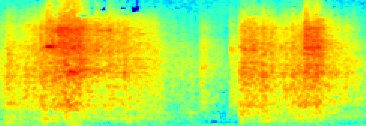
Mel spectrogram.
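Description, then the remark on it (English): A heavy stove is dragged across the floor, moved away from a studio door, in two long, loud grinding scrapes, broken by a brief pause, with no voices. “Then the stove.”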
